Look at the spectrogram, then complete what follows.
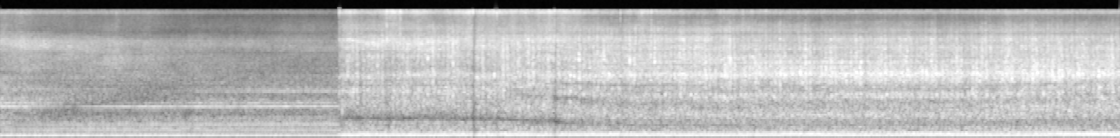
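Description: Combine harvester running steadily with a low engine drone. About four seconds in the sound jumps to louder and noisier as the machine cuts standing wheat close by.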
